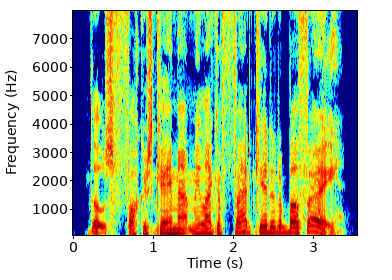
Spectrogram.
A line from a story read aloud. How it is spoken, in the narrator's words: he grunted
